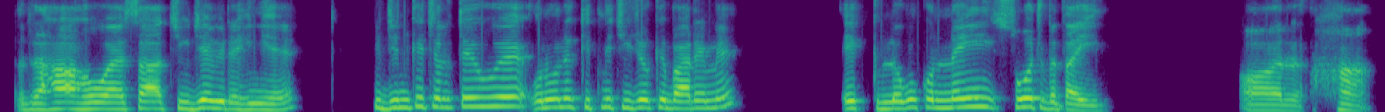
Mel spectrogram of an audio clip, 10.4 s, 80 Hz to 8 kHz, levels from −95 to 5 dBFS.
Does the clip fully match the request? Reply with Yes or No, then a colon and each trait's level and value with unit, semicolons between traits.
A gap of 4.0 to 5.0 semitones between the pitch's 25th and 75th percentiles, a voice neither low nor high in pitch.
No: average, 4.3 semitones; high, 195 Hz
